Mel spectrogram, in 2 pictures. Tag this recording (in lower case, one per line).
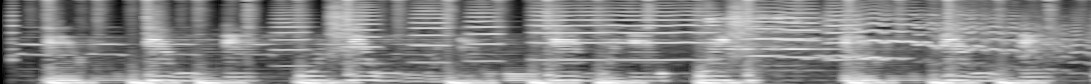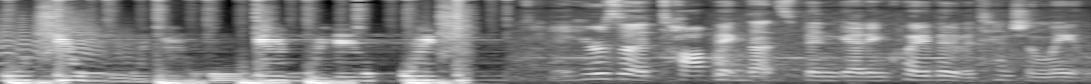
speech
music
inside a small room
